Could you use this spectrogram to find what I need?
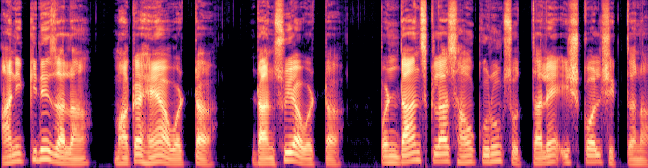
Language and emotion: Goan Konkani, neutral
